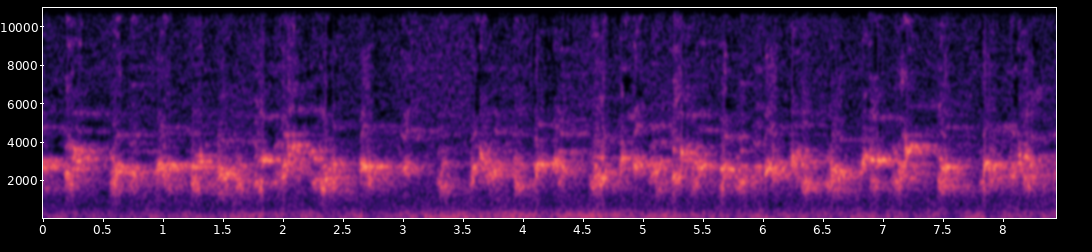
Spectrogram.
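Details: Loud, ringing song of a yellow-vented bulbul, suitable for luring or as a master song for training birds. Rapid warbled notes tumble on continuously, about three per second, rising and falling with no break.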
